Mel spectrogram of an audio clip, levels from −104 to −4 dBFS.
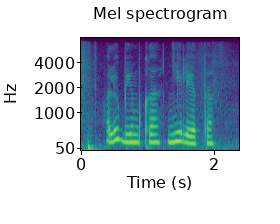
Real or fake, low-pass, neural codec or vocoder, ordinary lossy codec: real; 7.2 kHz; none; none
